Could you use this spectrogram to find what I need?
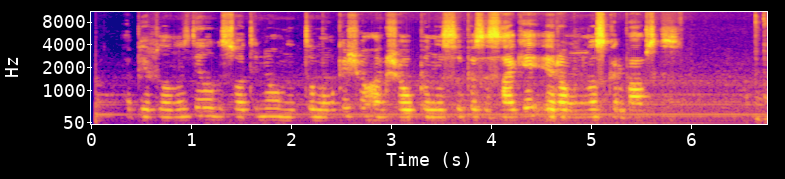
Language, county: Lithuanian, Marijampolė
